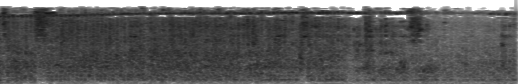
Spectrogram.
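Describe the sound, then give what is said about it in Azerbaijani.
A tractor engine works at clearing a road at a village entrance, giving a loud, steady rumble with mechanical clatter that holds almost unchanged throughout and eases slightly near the end. “Elə girəcəkdə cəmaat yığışıb yolu təmizləyən traktoru tamaşa edirdi.”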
